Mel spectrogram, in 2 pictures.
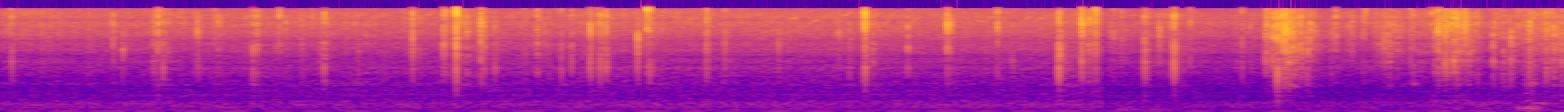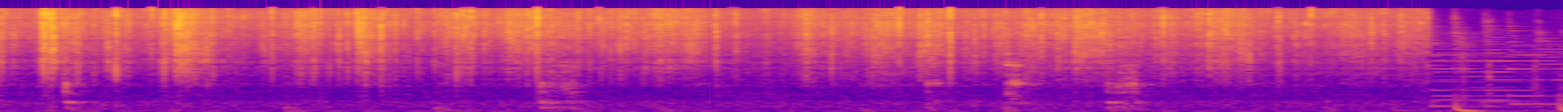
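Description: Rice and vegetables sizzling in a hot frying pan while a wooden spatula stirs and scrapes them, giving many short scraping clicks over a steady hiss. Music comes in near the end.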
